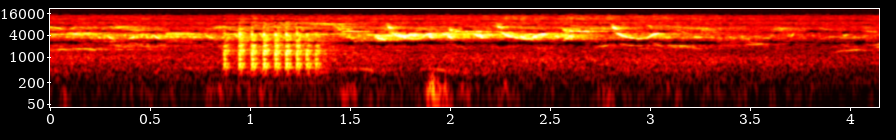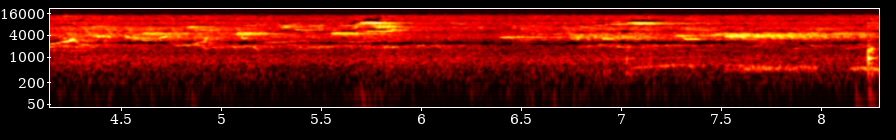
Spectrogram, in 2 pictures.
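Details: Woodpecker knocking amid birdsong: a short, fast drum roll early on, a single dull thud, then faint whistled songs of other birds, and a second drum burst starting at the very end.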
